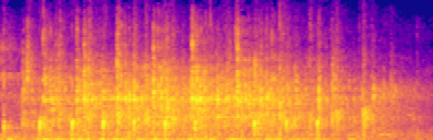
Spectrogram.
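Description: Crowd applauding, a dense patter of many hands clapping that eases off slightly toward the end.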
